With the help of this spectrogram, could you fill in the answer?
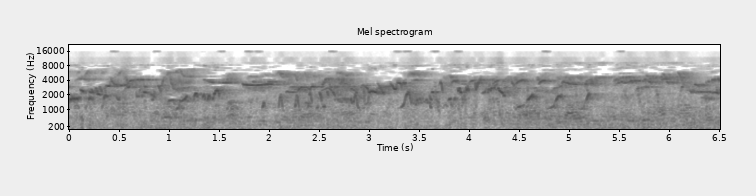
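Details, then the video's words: White-rumped shama giving its display song, a dense stream of varied whistles, clipped chirps and upward flicks repeated without pause, with a constant hiss behind it. "Shama's Song-Display"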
